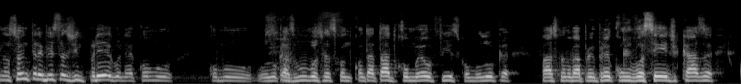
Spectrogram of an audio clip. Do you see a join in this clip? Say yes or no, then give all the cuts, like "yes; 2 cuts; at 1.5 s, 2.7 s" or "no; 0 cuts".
no; 0 cuts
